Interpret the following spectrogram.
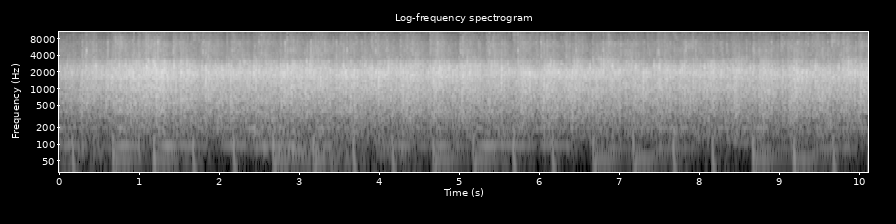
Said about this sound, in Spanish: Así aplauden los vecinos de San Chinarro en un micrófono de Lupe Ortiz. Es un día más, señoras y señores, el emocionante homenaje de los vecinos de Madrid, de los madrileños, a nuestros sanitarios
